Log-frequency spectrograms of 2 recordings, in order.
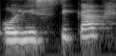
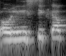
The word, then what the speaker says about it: holística: le dice en salud holística. Sabes que siempre me cuesta trabajo decir holística porque la leo como en inglés, holistic, entonces sé que Ajá. la H muda, no se dice holística.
